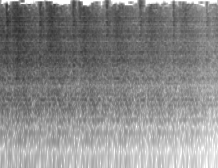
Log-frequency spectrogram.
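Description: A transition sound effect between segments: a noisy, crash-like hit that starts suddenly and slowly fades away over about two seconds.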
